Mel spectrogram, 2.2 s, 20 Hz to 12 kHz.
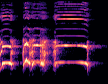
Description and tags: Farm Rooster Crows once V1
This sound effect is played when the metal steel pinball hits the all three phobia drop targets (reskinned from Space Drop Targets) and you hear this "Cock-a-doodle-dooooooooooo!" sound effect. This sound effect can be heard anytime when you hit all three for Field Multiplier drop targets. DON'T FORGET to add Left and Right Flippers, plus add Left and Right Rebounds!
time-up, everything, bell, noise, wake-up, cock, machine, soundeffect, chickens, crowing-roosters, farm, chicken, wake, bonus, sfx, electronic, pinball, rooster, bonus-alarm, digital, strange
